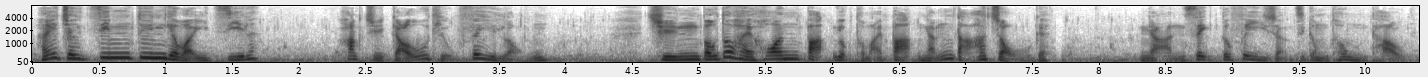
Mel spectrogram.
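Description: A man's voice: fairly high pitch, sing-song, measured pace, darkish tone, slight background noise. A man with a Cantonese accent narrating an audiobook story in a dramatic, scripted storytelling style.

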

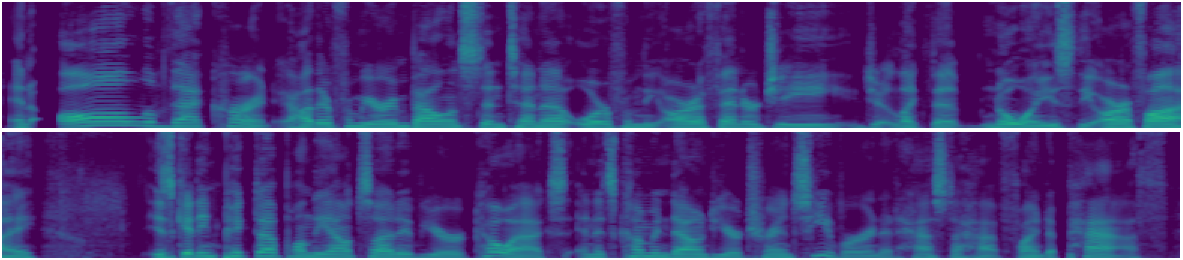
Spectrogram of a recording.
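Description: A man's voice: a little high, animated, fairly quick, no room sound, studio quality. A middle-aged man presenting a technical lecture in an informal, explanatory way, asking rhetorical questions.

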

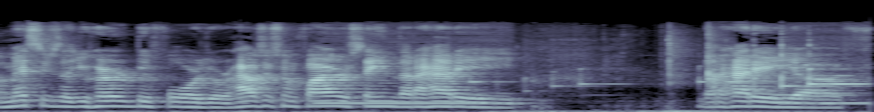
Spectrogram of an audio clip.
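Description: A man presenting a casual tech tutorial in an informal, halting way. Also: medium pitch. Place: indoor room. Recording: echoey room.

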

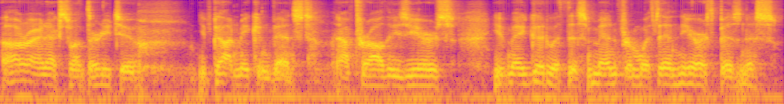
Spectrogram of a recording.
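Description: An actor playing a brusque, authoritative general with clipped delivery in a radio drama. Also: male voice, fairly low pitch, level tone, normal speed, a bit bright, breathy edge, low-quality recording. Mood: brisk, matter-of-fact. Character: gruff, brusque commanding general, male, middle-aged or older. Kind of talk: old-time radio drama acting.

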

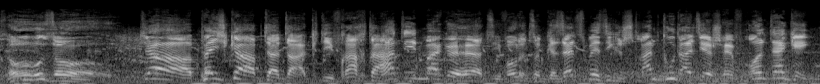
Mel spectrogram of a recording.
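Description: A gruff cartoon salvage crook, sneers in a gravelly, high, swinging voice. He sounds mocking and bossy, and music plays underneath. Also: big pitch swings, a little slow, exaggerated voice. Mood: mocking, smug. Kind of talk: German cartoon audio play acting. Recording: music behind the voice.

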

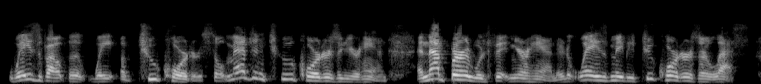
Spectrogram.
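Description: A man's voice: on the high side, a bit bright, no room sound. A young man teaching an online birding class over slides, chatty and enthusiastic, with rhetorical questions. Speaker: birding instructor. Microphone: webcam video call. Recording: dull lo-fi video call audio.

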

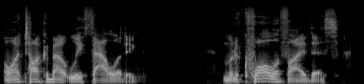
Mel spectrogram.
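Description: A man's voice: fairly low pitch, lively intonation, brisk, no room sound. Canadian man in dry, close sound. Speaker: podcast co-host and game master. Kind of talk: casual podcast discussion.

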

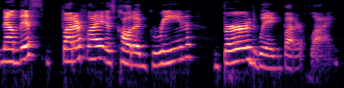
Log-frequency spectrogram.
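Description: A woman, reading a nonfiction book aloud to young children as a teacher, animated and carefully enunciated. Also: fairly high pitch, slow pace. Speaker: elementary school teacher.

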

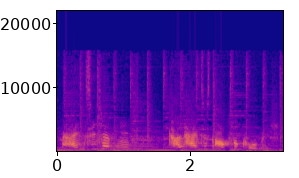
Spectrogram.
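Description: A woman's voice: extremely high pitch, expressive, slow, over music, heavily acted. A woman playing an anxious, earnest young girl in a children's mystery audio drama. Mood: worried.

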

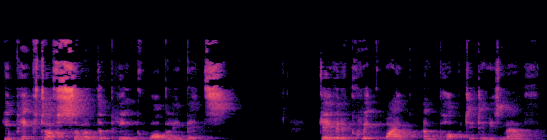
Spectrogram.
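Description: Animated woman storyteller in an echoey room. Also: on the low side, moderate pace. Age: middle-aged. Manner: animated, affectionate address to children. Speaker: schoolteacher reading to pupils. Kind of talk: expressive children's storytelling. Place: indoor school classroom. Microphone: camera a few metres away. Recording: very echoey classroom.

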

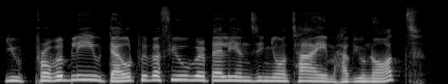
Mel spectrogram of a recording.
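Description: A man's voice: fairly high pitch, a little slow, darkish tone, no echo, voice pushed up, close to an everyday voice. A man voicing a chatty, frank, easygoing veteran soldier in a sci-fi story, with colloquial, mildly profane, persuasive talk. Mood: probing.

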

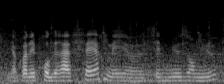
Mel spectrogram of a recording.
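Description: A woman in her fifties, talking through a face mask, answering softly and haltingly in an outdoor market interview. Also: on the low side, steady tone, music in the background. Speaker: resident interviewed.

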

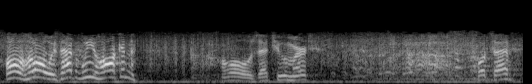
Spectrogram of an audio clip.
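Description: An American actor playing a folksy, excitable middle-aged husband full of schemes in a 1940s radio comedy. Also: male voice, very high voice, measured pace, narrow, tinny audio, full character voice. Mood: expectant, then let down. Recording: band-limited, hissy 1940 radio broadcast.

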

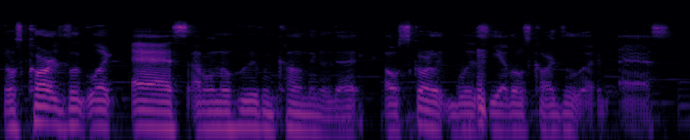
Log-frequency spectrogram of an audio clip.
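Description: Low-voiced, profane man bantering. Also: normal speed, fairly bright tone. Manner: blunt, profane, teasing. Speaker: voice chat guest. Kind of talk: casual banter. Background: music.

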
